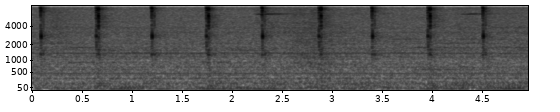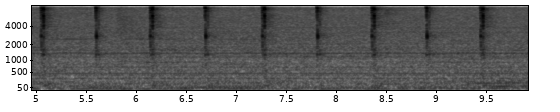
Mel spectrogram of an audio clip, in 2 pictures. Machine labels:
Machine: valve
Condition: normal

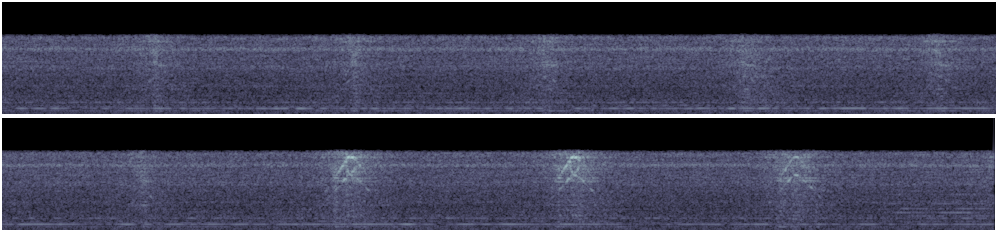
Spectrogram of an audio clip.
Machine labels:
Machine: slide rail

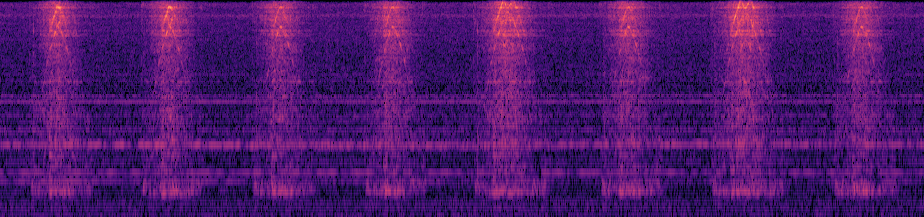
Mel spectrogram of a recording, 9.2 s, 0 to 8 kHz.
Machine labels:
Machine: slide rail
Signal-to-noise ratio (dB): 6 dB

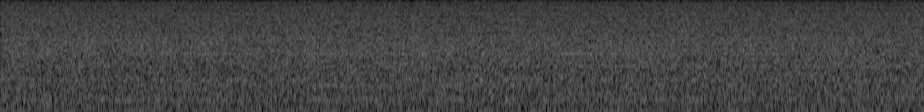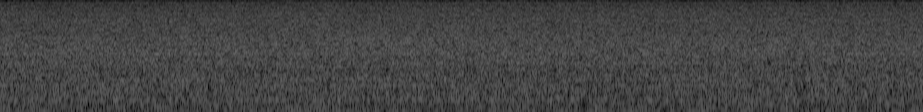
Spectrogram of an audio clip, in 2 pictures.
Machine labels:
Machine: fan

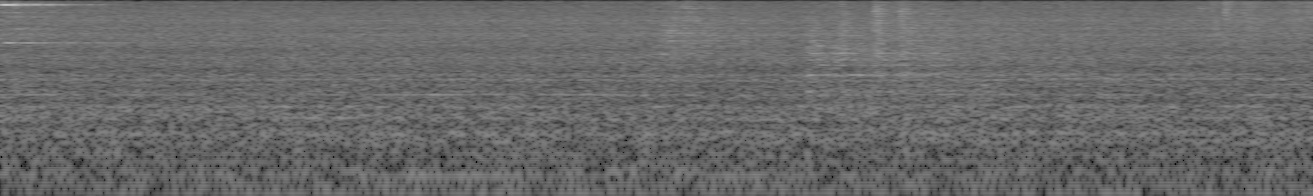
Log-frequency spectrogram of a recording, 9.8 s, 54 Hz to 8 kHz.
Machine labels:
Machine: fan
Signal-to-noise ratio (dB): -6 dB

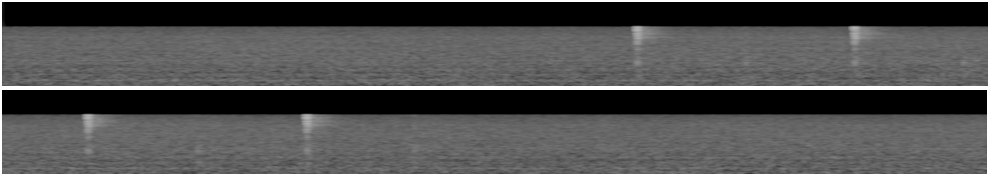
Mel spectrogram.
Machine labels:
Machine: valve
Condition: normal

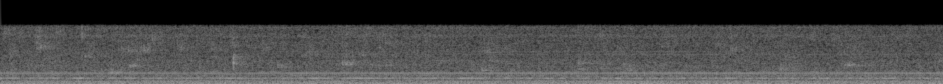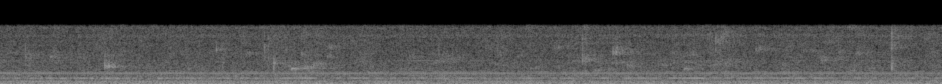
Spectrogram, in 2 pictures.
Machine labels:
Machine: pump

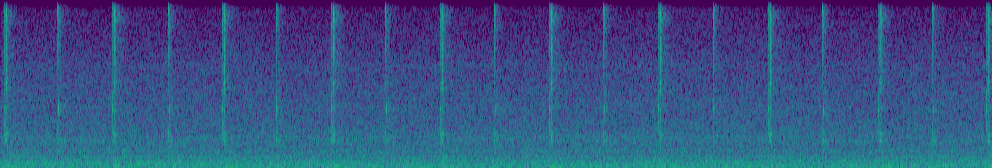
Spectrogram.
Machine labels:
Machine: valve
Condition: normal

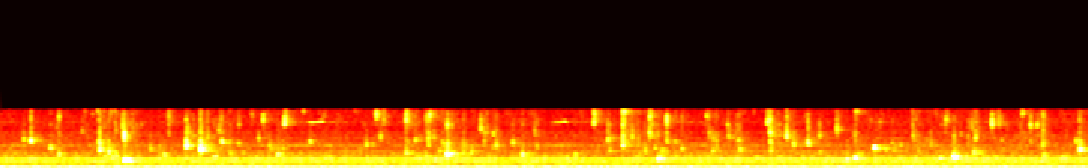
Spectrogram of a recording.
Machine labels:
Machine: pump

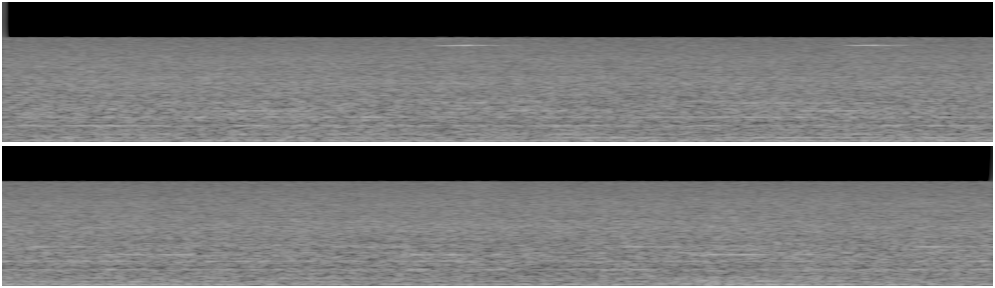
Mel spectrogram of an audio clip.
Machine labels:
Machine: fan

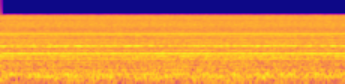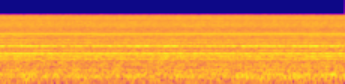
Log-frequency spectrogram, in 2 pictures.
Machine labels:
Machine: pump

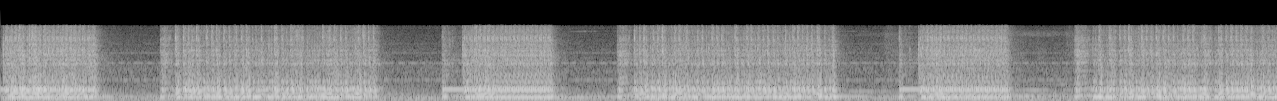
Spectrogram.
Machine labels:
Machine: slide rail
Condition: abnormal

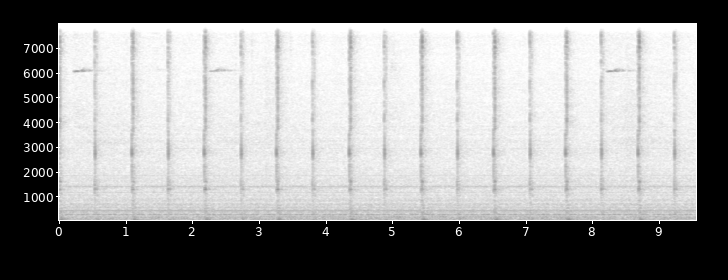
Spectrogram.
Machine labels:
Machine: valve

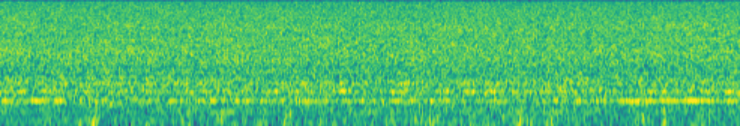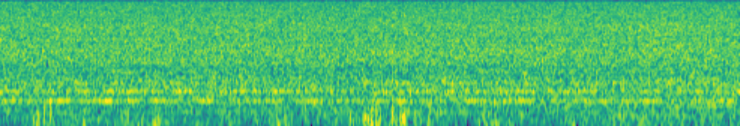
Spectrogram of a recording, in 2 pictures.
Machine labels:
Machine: fan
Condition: normal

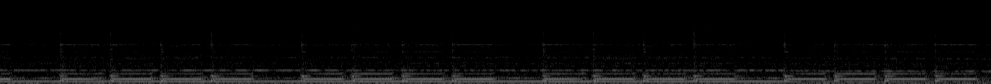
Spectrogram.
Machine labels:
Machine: slide rail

